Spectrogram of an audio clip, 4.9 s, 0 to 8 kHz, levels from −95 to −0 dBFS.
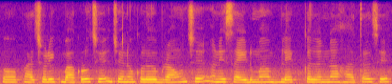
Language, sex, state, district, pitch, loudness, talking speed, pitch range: Gujarati, female, Gujarat, Gandhinagar, 245 Hz, -14 LUFS, 210 wpm, 240-260 Hz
